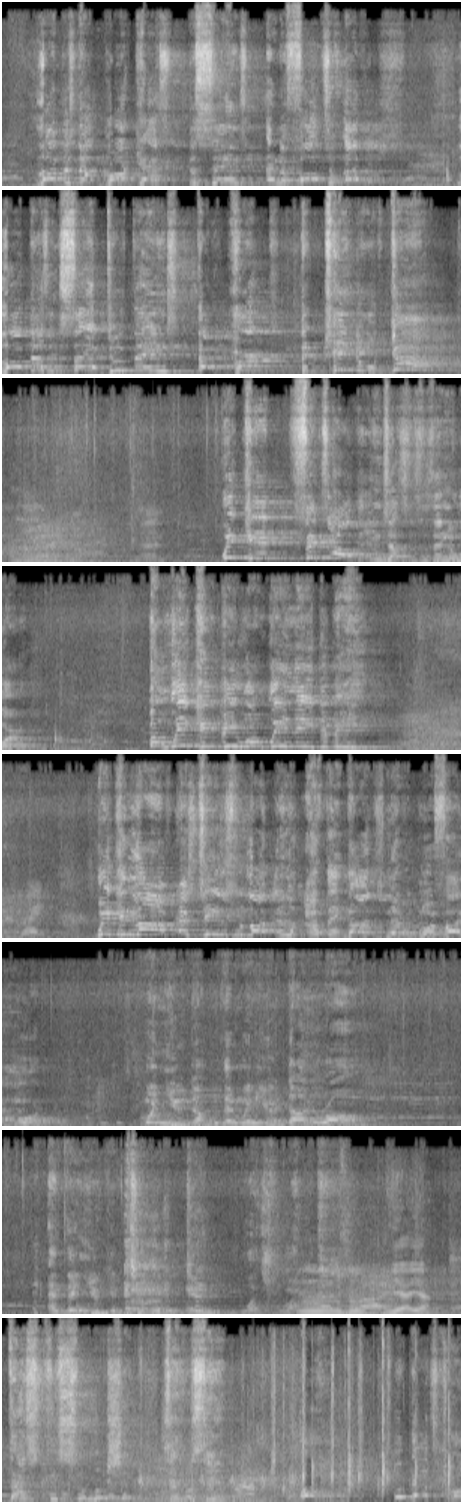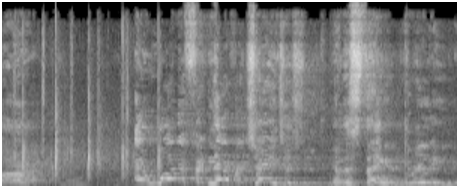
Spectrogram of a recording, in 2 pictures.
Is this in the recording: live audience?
yes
